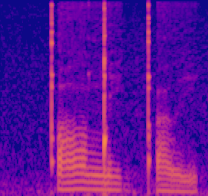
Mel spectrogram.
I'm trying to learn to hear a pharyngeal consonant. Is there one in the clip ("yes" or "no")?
no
